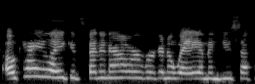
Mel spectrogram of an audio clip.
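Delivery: a hint of perky caregiver; chirpy nurse. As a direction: lightly voice an upbeat nurse. Staff briskly announcing next step, retold.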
